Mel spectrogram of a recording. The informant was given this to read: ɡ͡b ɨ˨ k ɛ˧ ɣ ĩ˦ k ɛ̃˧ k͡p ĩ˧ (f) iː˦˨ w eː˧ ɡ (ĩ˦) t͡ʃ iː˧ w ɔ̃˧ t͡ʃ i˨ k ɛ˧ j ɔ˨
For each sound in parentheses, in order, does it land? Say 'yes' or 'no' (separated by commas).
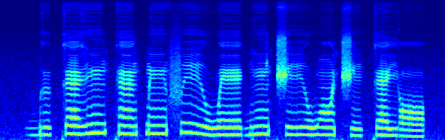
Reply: yes, yes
